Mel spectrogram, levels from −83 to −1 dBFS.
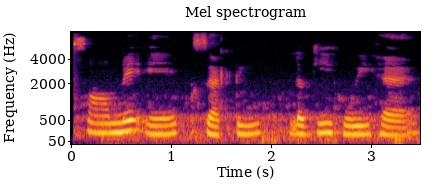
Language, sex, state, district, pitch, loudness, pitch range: Hindi, male, Punjab, Pathankot, 190 Hz, -15 LUFS, 180-210 Hz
